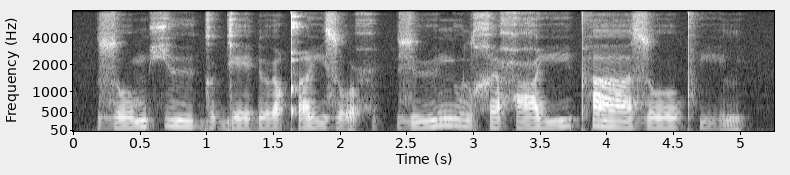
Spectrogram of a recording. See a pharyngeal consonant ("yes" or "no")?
yes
